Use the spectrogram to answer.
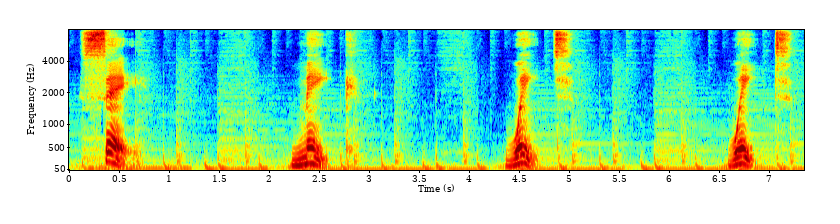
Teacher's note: here are four double vowels also called diphthongs our jaw closes when we say them so they get one beat let's try them from left to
